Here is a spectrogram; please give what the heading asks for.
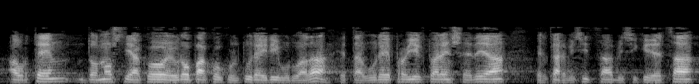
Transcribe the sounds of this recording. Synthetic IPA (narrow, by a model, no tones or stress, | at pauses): awɾt̪e̞nd̪o̞no̞st̪iako̞e̞wɾo̞pako̞kult̪uɾaiɾiβ̞uɾuað̞ae̞t̪aɣ̞uɾe̞pɾo̞je̞k̚t̪uaɾe̞nse̞ð̞e̞a | e̞lkaɾβisit͡saβ̞isikiet͡sa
